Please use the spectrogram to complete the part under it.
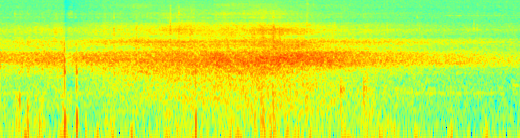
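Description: A pickup truck drives past close by.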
